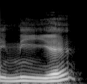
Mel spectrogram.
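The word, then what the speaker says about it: נהיה: And then there's another blessing, Shehakoil nio bidvarei. There are different ways of pronouncing this. Some say niye, but we in Chabad say nio.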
